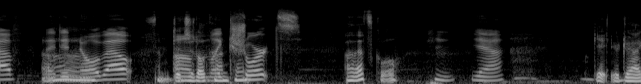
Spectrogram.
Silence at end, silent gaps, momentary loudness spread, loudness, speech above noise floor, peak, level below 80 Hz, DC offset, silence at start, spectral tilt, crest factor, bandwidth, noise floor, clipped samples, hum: 0 s; none; 13 LU; -27 LUFS; 23 dB; -10 dBFS; -50 dBFS; under 0.1%; 0 s; -5.5 dB/octave; 18 dB; 14 kHz; -49 dBFS; under 0.1%; none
